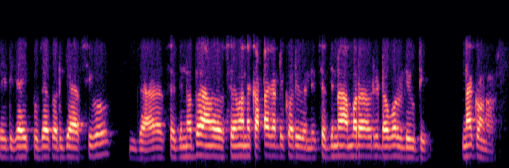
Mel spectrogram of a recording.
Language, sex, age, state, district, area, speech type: Odia, male, 18-30, Odisha, Rayagada, urban, conversation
